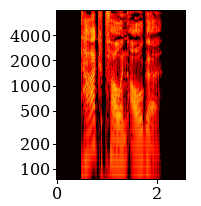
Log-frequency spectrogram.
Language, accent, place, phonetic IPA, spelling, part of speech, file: German, Germany, Berlin, [ˈtaːkp͡faʊ̯ənˌʔaʊ̯ɡə], Tagpfauenauge, noun, De-Tagpfauenauge.ogg
- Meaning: European peacock (Inachis io)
